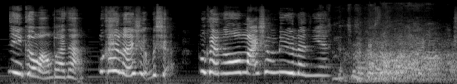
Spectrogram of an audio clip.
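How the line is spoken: Woman shouting. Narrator (Chinese): 那个女的喊道

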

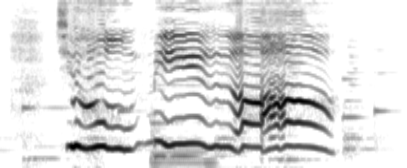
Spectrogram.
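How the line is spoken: Shouting in panic. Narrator (Chinese): 爸爸喊着

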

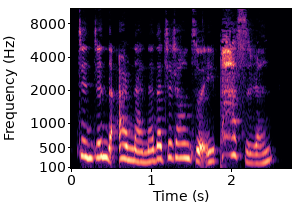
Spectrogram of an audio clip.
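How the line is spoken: Laughing. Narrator (Chinese): 袭人笑道

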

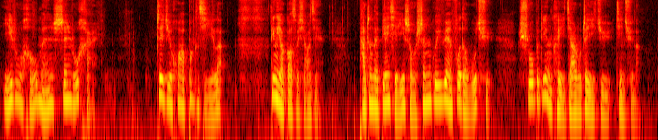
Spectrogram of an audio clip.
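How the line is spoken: Admiring, delighted. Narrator (Chinese): 芸娘赞叹说

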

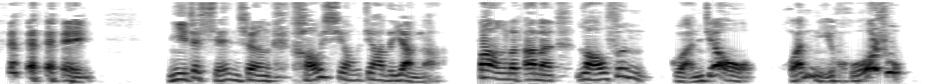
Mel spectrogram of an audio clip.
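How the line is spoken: Laughing. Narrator (Chinese): 行者笑道

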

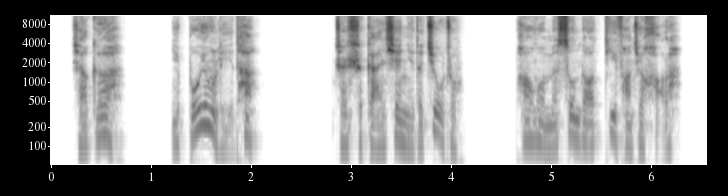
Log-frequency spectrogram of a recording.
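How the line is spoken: Gentler tone. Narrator (Chinese): 对小哥语气好一点

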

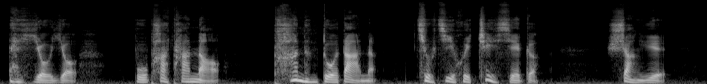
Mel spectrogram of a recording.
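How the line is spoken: Laughing. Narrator (Chinese): 秦氏笑道

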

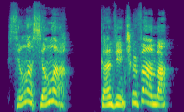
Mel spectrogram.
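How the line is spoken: Roaring. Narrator (Chinese): 就对着空气吼了一声

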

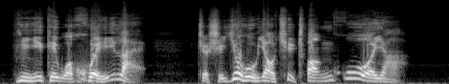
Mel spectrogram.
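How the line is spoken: Shouting. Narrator (Chinese): 崔母喊道

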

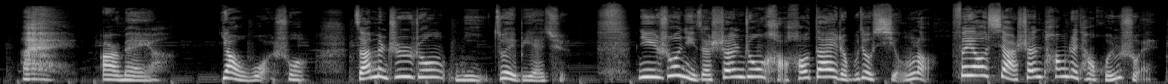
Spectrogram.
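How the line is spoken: Sighing. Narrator (Chinese): 老大叹气道

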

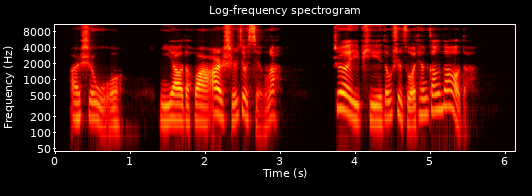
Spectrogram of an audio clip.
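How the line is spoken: Man, laughing. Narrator (Chinese): 摊主是个三十左右的男人，闻言便笑道

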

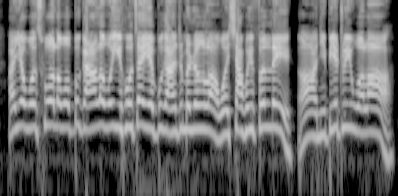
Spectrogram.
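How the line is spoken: Frightened shouting while running. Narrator (Chinese): 吓得他一边跑一边喊

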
